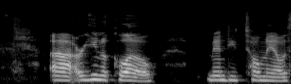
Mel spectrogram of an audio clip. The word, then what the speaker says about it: Uniqlo: From Uniqlo. Uh, or Uniqlo.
